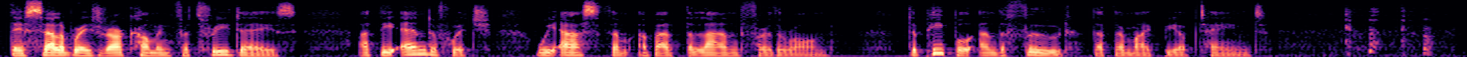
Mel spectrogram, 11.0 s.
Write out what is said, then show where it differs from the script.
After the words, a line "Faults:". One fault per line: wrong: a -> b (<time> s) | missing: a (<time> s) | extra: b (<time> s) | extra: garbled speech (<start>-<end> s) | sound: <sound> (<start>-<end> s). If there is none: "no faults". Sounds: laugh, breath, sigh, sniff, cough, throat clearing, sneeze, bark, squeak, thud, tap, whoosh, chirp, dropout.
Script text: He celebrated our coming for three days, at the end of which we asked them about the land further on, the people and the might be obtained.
They celebrated our coming for three days, at the end of which we asked them about the land further on, the people and the food that there might be obtained.
Faults:
wrong: He -> They (0.1 s)
extra: food that there (7.5 s)
sound: cough (10.1-10.8 s)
